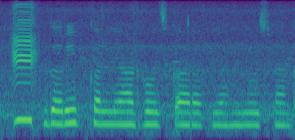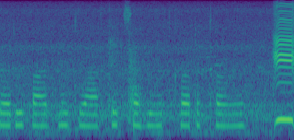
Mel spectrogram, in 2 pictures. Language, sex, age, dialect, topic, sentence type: Bhojpuri, female, 18-24, Northern, banking, statement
